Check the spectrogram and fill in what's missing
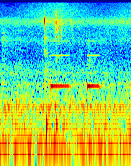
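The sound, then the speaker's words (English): Two short, steady censor bleeps in a mid-high pitch, one after the other with a brief gap, covering a man's spoken age over a quiet background. “He beeped out his age.”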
